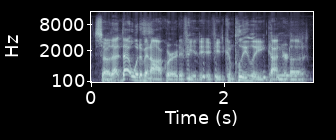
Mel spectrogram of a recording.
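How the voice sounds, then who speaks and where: A man's voice: lowish voice, lively intonation, fast talker. A man, guest-hosting a comedic panel chat with a wry, laughing manner. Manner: wry, laughing, drops into mock old-timey voice. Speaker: guest host.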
